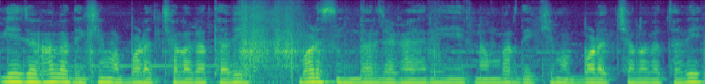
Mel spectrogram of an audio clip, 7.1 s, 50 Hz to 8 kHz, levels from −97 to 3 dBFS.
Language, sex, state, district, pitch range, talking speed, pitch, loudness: Chhattisgarhi, male, Chhattisgarh, Sarguja, 120-135 Hz, 195 wpm, 125 Hz, -18 LUFS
